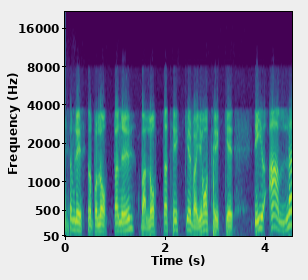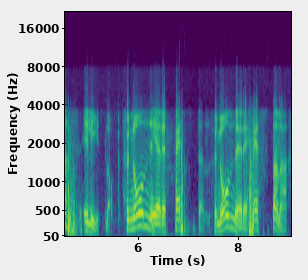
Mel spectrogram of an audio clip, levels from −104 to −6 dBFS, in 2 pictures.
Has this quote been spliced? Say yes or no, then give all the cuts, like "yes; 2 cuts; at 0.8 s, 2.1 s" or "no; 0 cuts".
no; 0 cuts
